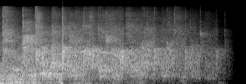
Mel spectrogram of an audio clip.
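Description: Audience applauding after the last notes of a live acoustic song, fading near the end.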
